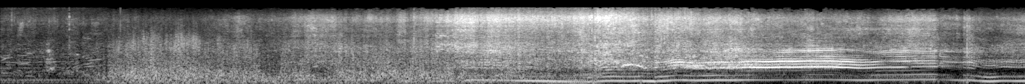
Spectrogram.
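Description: A car engine roars loudly close by as the car accelerates away.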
